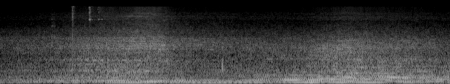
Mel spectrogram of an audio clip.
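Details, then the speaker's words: Yamaha RX two-stroke motorcycle revving with rough, rattly clatter under the exhaust note, worst as revs rise. "ini motor suaranya kasar kempruyuk gitu maseh kita lagi analisa penyebab suaranya apa saja begitu"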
